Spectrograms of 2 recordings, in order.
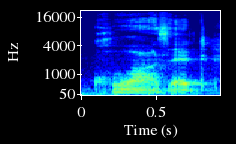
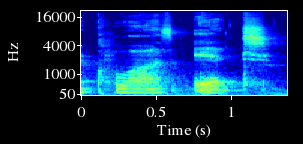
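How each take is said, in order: First: Said in the usual way. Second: "closet" slowly split, CLOZ ... IT; sounded-out trial pronunciation. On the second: Shown as a demonstration. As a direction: stretch "closet" into two syllables ending in IT. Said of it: "or closet".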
